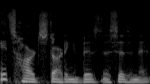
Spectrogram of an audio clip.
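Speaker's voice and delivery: put-on hushed voice. Recalling a pitch meeting, the speaker quotes Ira Glass speaking quietly. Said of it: "Ira just kind of quietly goes".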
